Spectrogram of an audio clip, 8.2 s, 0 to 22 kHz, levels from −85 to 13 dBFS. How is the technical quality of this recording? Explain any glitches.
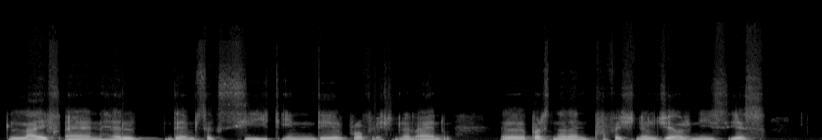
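One brief glitch stands out. Right after "succeed in their", from 3.73 to 4.01 s, there's repeated packet loss (robotic sound): a rapid run of short dropouts, none longer than about 26 ms, each patched by stretching the previous sound. About half that stretch is filled in, so it sounds choppy.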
